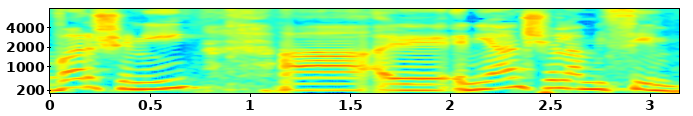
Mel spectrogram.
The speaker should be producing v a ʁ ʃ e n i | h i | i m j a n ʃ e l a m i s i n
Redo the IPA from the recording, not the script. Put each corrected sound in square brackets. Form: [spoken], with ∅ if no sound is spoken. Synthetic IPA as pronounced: v a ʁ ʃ e n i | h [a] | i [n] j a n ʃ e l a m i s i [m]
